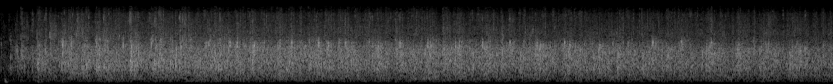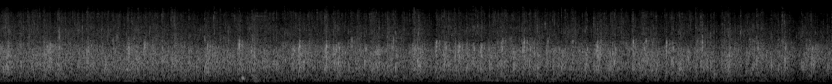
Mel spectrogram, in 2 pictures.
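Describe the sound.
An audience applauds to welcome a speaker to the front of the room, a dense and steady wash of many hands clapping that holds at an even level for the whole stretch.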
